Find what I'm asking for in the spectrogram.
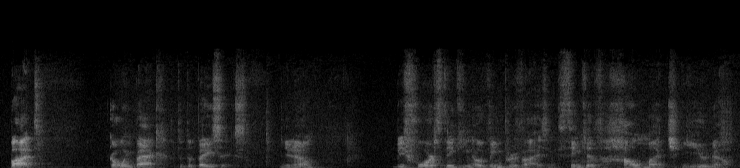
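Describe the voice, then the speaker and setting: A man whose native tongue is Portuguese speaks at a middle pitch, explaining drumming in a loose, chatty way that often stops and starts again. His voice rings around an echoey room with a faint hum of ambience underneath. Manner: relaxed, conversational, with frequent restarts. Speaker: drum teacher. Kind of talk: talking to camera about drumming. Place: drum studio.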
